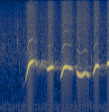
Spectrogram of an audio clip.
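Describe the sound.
Someone whistles a short, bouncy melody while coming in to work on a Monday morning, a quick run of clear, sliding notes in a lively rhythm, with no talking and only faint background hum.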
